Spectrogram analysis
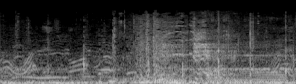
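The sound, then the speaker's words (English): A horse ridden onto a basketball court whinnies loudly while hooves clip-clop in a steady rhythm, with background voices and crowd noise mixed in. “Basketball court, normal stuff going on. And Jimmy Butler on a horse.”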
